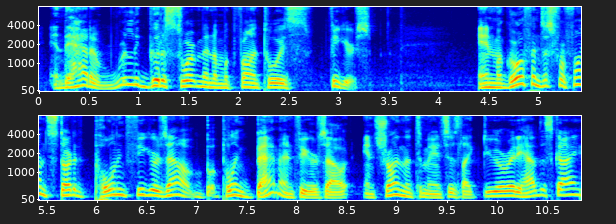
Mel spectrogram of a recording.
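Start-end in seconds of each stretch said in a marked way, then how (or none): 9.8-10.8 dry, mocking, sarcastic and teasing tone. Retelling a girlfriend's question in a comic book shop: imitating a sarcastic question. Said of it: "she was mostly being sarcastic".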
